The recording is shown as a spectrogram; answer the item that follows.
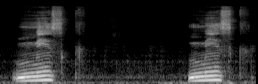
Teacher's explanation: Sin dibaca, ka dibaca. Ka mati adalah berangin.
